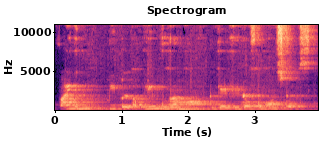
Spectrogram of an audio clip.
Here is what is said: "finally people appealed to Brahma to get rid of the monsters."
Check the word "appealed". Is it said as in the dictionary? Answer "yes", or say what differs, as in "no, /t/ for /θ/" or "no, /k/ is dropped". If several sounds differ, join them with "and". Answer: no, /l/ is dropped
